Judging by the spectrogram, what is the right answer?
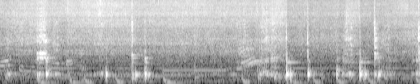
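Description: Flat metal ladle scraping and knocking against the inside of an aluminium pot in irregular strokes. It is stirring onions, ginger and garlic frying in oil, with a frying sizzle underneath.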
